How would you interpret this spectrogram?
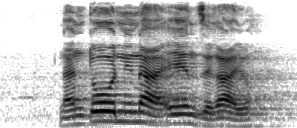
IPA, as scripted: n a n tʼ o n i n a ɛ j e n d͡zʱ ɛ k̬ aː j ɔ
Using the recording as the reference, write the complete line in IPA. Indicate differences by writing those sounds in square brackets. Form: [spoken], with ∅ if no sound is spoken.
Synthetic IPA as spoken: n a n tʼ o n i n a ɛ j [ɛ] n d͡zʱ ɛ k̬ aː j ɔ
